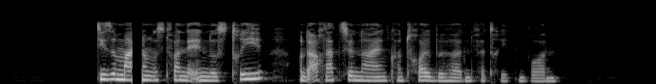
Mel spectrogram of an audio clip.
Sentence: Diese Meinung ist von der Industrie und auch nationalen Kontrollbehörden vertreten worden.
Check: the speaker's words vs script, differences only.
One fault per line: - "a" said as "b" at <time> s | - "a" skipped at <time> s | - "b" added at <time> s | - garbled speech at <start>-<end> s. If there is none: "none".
none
